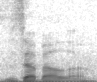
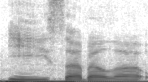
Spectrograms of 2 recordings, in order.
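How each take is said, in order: First: The name begins directly with a z sound. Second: The name begins with a vowel sound.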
